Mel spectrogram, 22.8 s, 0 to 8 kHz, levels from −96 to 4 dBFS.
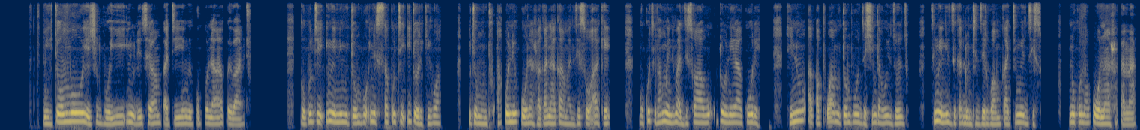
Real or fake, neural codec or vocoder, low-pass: real; none; 7.2 kHz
